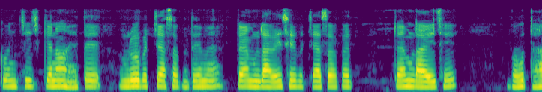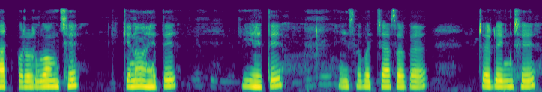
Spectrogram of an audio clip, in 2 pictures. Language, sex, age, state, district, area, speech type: Maithili, female, 30-45, Bihar, Araria, rural, spontaneous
